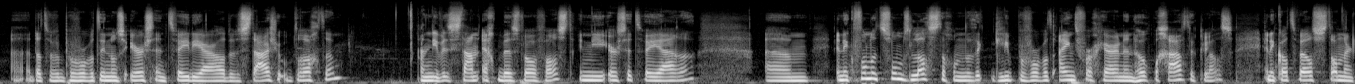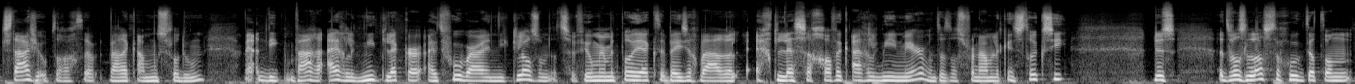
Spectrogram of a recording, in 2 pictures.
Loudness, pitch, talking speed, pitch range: -11 LUFS, 185 Hz, 210 wpm, 175-200 Hz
